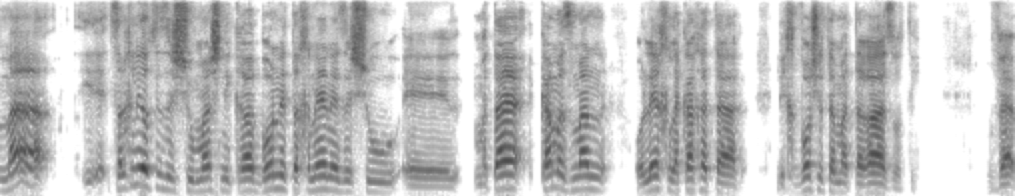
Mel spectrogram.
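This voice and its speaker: This man's voice sits high in pitch, with lively intonation. Long, frequent pauses break up his speech. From Israel. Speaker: caller. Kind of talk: call-in conversation. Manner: halting.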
